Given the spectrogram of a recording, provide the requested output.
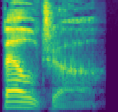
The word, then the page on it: bell jar: British English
